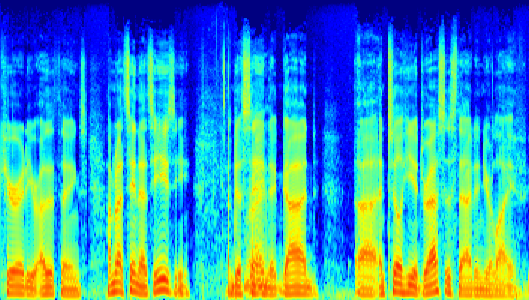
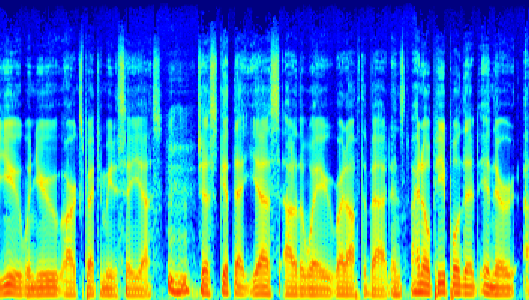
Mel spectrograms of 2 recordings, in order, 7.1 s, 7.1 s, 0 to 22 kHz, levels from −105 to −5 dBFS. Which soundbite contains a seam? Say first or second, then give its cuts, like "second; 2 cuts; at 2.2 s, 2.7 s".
second; 1 cut; at 5.4 s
